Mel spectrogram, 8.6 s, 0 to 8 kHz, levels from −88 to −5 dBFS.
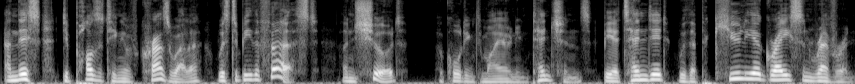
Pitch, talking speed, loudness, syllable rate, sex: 130 Hz, 160 wpm, -19 LUFS, 5.7 syllables/s, male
